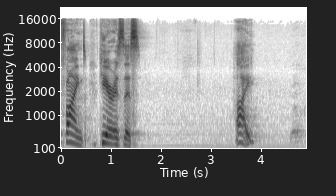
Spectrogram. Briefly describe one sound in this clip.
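A woman's voice cries out loudly in long sung phrases through a loudspeaker.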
